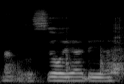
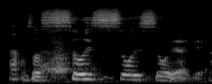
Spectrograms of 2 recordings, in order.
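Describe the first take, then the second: First: Said in the usual way. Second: Mock silly voice. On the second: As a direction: tease the idea in a silly high voice.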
